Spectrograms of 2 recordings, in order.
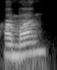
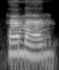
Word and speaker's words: Haman: Am I saying it right now? Haman? Yes. Yes. Okay, Haman. I'll get Haman. there. Yes. Haman. Okay, like ham.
